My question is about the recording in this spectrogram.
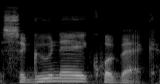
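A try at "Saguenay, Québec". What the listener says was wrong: You should probably try it with like a more French accent, not a Spanish accent.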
